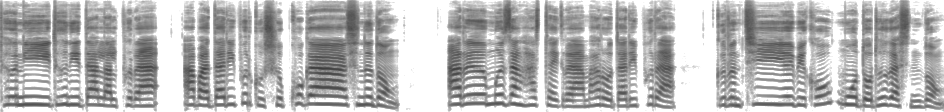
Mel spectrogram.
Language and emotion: Bodo, disgusted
